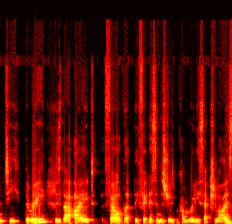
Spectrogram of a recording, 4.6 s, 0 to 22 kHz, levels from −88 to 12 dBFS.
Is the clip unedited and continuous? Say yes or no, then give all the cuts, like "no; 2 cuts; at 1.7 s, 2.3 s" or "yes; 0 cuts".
no; 1 cut; at 1.1 s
